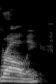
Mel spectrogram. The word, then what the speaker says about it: Raleigh: video where armored skeptic keeps pronouncing it ra but it's Raleigh uh to attempt to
